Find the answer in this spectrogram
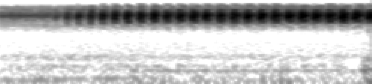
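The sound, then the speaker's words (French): European cicadas singing: a shrill, high buzzing that swells into rapid, evenly pulsed throbs, steady, with no voices or other sounds around it. “Prière donc de ne pas confondre ces grillons des bois avec ces cigales européennes”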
